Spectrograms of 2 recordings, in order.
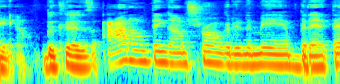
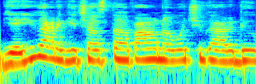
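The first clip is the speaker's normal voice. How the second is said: put-on raised voice, higher pitch; 6 semitones higher than usual. Retelling telling a cousin to get his stuff: retelling own raised voice. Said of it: "my voice is raised".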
